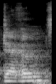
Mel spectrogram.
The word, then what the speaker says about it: Devon: From Devon. Still rhymes with heaven.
